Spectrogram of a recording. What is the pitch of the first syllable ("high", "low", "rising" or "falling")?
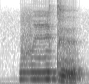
high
